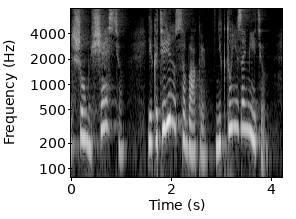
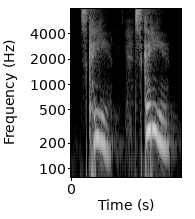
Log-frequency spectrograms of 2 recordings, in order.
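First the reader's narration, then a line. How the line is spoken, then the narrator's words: Quiet whisper. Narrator (Russian): тихо шептала Екатерина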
